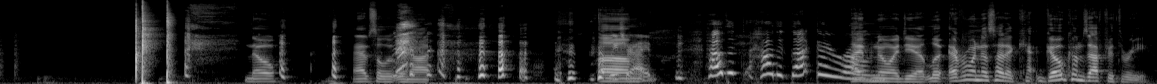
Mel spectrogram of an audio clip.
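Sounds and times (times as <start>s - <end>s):
group clapping together to sync recording: 1.4s - 1.8s
laughter: 1.9s - 9.1s
speech: 2.4s - 4.9s, 5.6s - 11.5s.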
